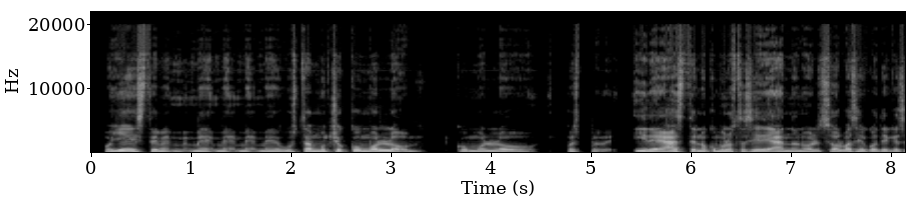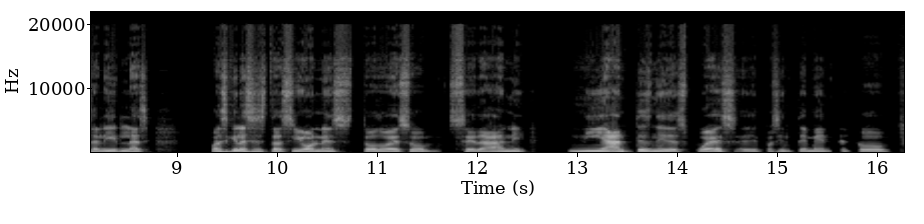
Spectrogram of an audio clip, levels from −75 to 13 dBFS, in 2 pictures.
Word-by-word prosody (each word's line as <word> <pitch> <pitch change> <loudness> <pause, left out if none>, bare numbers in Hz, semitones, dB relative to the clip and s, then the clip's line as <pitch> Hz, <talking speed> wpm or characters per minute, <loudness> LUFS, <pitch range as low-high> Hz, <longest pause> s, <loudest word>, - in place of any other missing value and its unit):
Oye, 170 +5 +5
este, 155 +1 +1
me 140 -1 -2
me 135 +1 -5
me 140 +1 -5
me 140 0 -6
me 135 -1 -2
gusta 155 +7 +2
mucho 175 +1 +2
cómo 175 -1 +4
lo 165 -10 +5 0.5
cómo 135 +3 -3
lo, 120 -8 -3 0.2
pues, - - -6
p - - -14 0.3
ideaste, 150 +4 +5
¿no?, 155 +1 0
cómo 165 -1 0
lo - - +3
estás 130 +1 -3
ideando, 135 -1 +2
¿no?, 135 0 -2
el 115 -3 -3
sol 135 +8 0
va 180 - +2
a - - +3
salir 165 0 -2
cuando 165 - 0
tiene 145 - -3
que 145 - -2
salir, 140 +4 -2
las, 135 -3 -3 0.6
ahora 150 0 -1
sí 140 - -1
que 180 - +2
las 160 -5 +3
estaciones, 130 +4 -1
todo 135 +2 0
eso 130 -2 -2 0.2
se 120 -2 -2
dan 135 +6 0
y 130 -3 -5 0.4
ni 145 +2 0
antes 185 +3 +5
ni 150 -4 0
después, 130 +7 0
eh, 110 -1 -9
pacientemente 125 +1 -9
todo 120 -2 -4
140 Hz, 180 wpm, -20 LUFS, 130-155 Hz, 0.6 s, Oye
